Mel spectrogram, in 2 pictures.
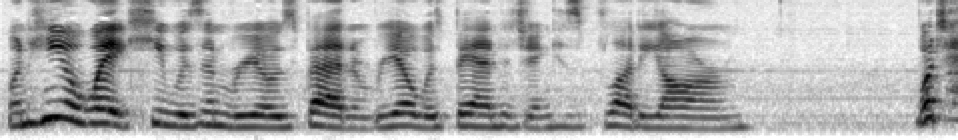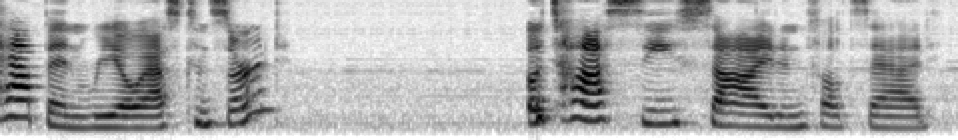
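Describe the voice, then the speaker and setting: Bright-voiced woman giving a dramatic reading. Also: fairly high pitch, a little slow. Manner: theatrical, emphatic. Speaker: fan fiction reader. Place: a room at home. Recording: faint background noise, home room. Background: very quiet instrumental music, faint noise.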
